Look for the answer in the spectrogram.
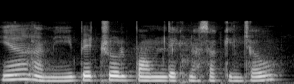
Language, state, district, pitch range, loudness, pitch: Nepali, West Bengal, Darjeeling, 180-195 Hz, -14 LUFS, 185 Hz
